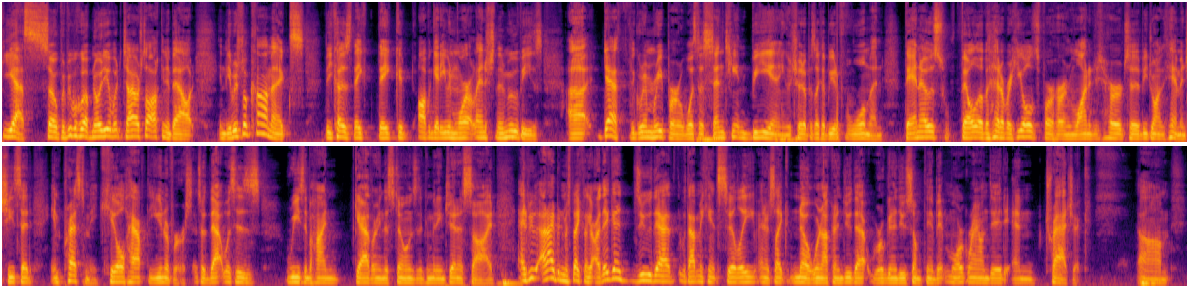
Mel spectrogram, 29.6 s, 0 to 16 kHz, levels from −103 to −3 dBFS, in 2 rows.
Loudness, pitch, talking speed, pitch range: -20 LUFS, 125 Hz, 245 wpm, 115-140 Hz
